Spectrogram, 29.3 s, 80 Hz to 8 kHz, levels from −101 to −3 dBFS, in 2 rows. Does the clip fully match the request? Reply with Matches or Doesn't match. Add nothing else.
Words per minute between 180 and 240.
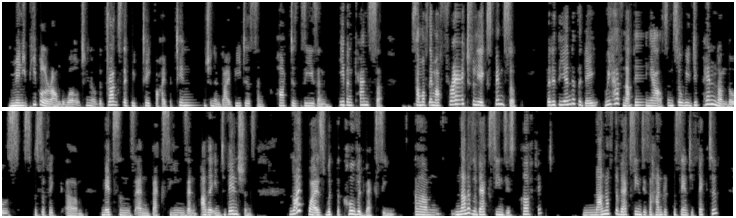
Doesn't match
